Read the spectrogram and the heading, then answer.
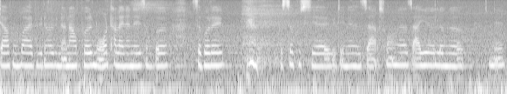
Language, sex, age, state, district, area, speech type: Bodo, female, 18-30, Assam, Chirang, rural, spontaneous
